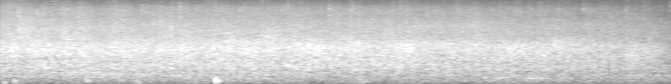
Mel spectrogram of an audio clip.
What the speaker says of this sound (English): go ahead and give them a round as well.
